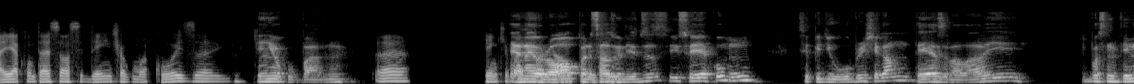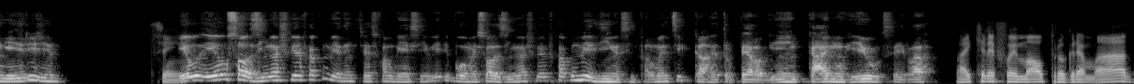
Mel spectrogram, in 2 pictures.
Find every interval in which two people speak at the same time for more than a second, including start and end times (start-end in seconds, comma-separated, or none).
5.1-6.4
